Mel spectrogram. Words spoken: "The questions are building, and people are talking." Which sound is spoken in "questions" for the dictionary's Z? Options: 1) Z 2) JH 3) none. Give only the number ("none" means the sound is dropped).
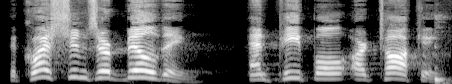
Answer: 1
